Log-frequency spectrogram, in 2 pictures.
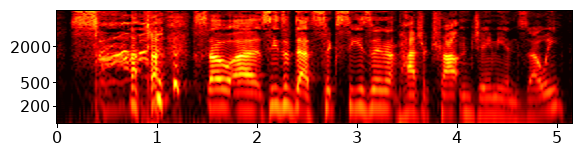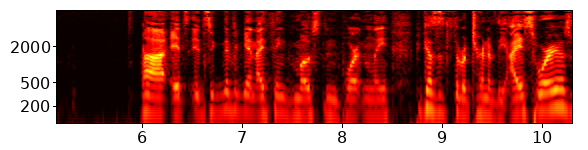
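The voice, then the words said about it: Hoarse, strained, nearly lost voice. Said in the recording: “my voice is out. I work a job where I shout sometimes ... You lose your voice”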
